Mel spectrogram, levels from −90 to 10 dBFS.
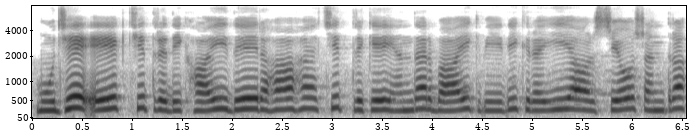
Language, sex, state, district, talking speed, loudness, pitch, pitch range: Hindi, female, Madhya Pradesh, Katni, 165 wpm, -15 LUFS, 260 Hz, 240-280 Hz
